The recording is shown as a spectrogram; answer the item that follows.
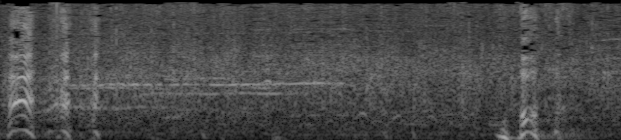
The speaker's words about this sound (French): Mais pourquoi des bonnes idées comme ça vous n'applaudissez pas? Applaudissez.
